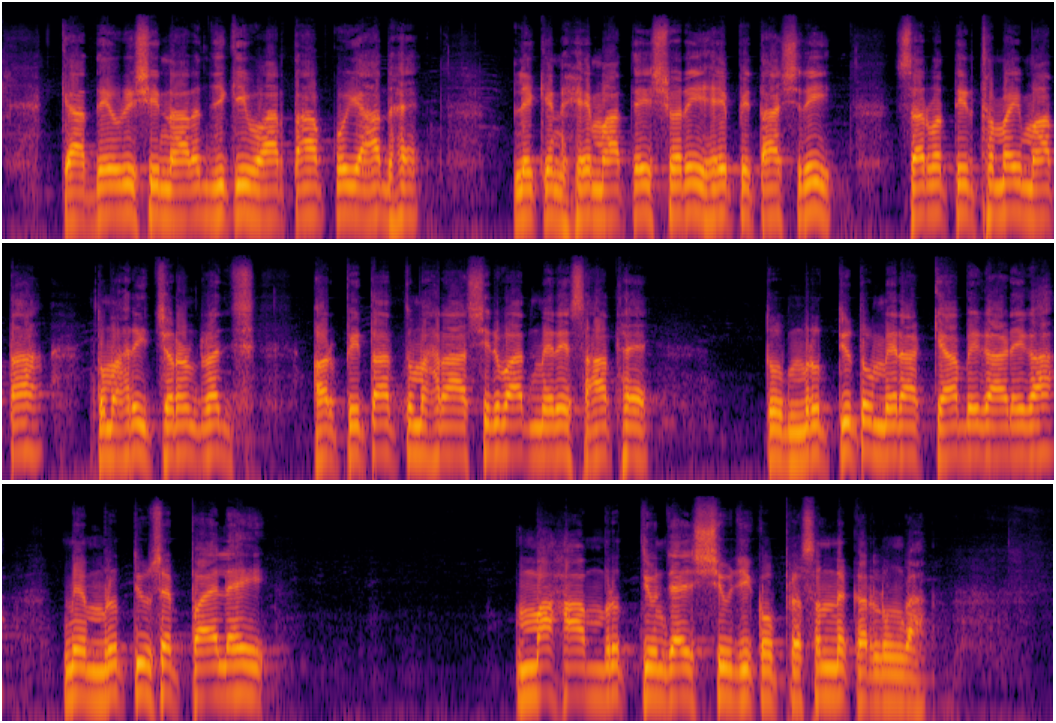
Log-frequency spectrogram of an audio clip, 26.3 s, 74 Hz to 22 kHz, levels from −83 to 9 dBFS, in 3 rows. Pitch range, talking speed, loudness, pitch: 125-140 Hz, 105 wpm, -15 LUFS, 135 Hz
